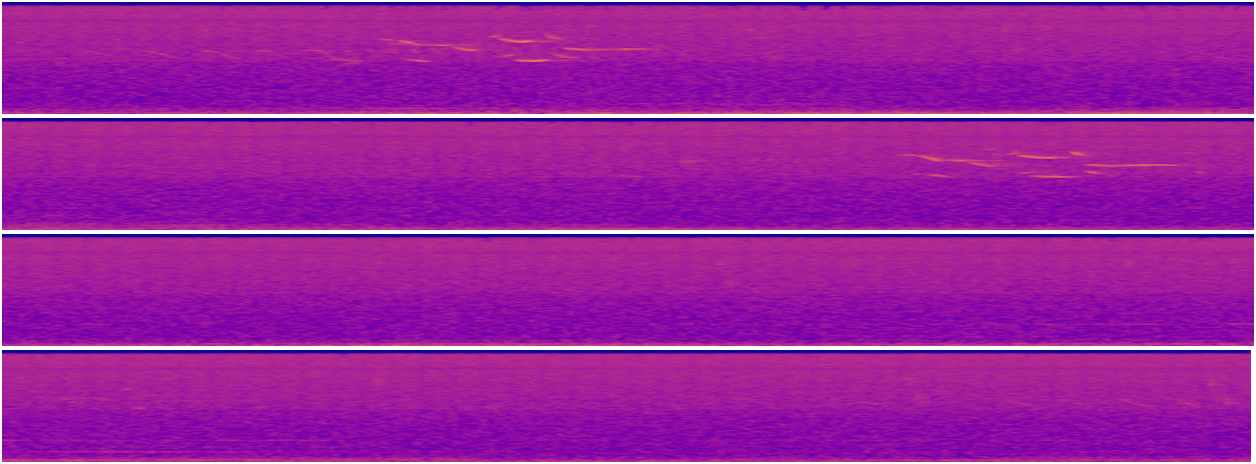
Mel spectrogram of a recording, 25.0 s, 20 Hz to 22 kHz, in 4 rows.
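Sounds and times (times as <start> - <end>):
constant low-pitched background noise: 0.0 - 25.0
Eastern Meadowlark soft sweet whistled phrases: 2.0 - 3.2, 10.8 - 12.2.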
